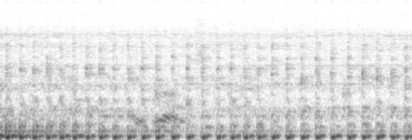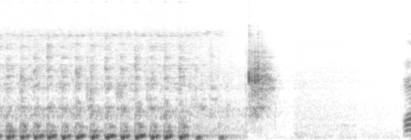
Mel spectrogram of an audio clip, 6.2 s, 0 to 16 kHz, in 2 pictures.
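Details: Suzuki Quadrunner 250 ATV (possibly 1997) with temporarily repaired starter (brushes swapped in, filed, soldered to main post): steady rhythmic cranking about three beats a second for five seconds, even pulses; starter spins engine properly; fuel system needed purging.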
